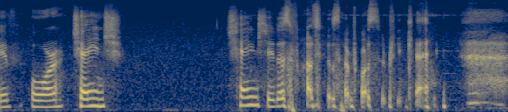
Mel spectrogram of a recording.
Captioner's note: chuckles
